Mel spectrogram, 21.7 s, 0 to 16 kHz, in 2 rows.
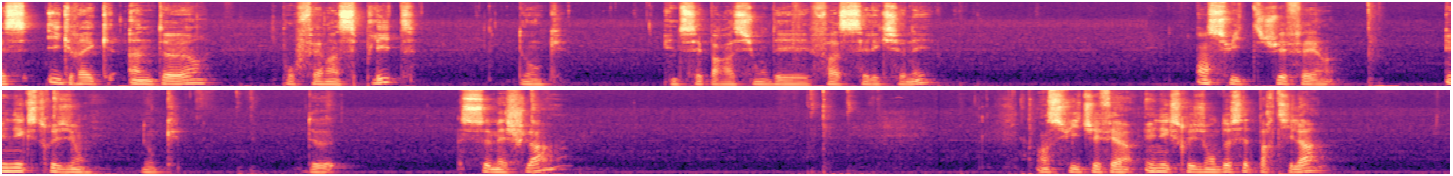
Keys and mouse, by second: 0.9 Return, 2.1-7.1 alt+drag, 7.1 alt+a, 7.3-11.6 drag, 8.6 x, 9.2 l, 10.2 l, 12.6 click, 14.8 e, 17.0-18.5 alt+shift+drag, 17.9 ctrl+z, 19.2-21.7 ctrl+alt+drag.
